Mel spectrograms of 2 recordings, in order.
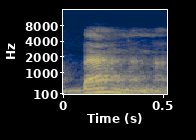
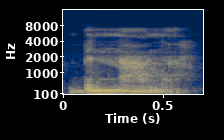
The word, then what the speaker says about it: banana: raté la prononciation donc on va dire dans sa cave banane ce qui est la mauvaise prononciation la bonne prononciation c'est dire banana donc l'accent tonique est très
